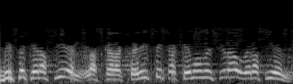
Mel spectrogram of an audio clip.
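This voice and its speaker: The speech moves at a fairly quick pace, with noticeable noise in the background. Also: man. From Colombia and Venezuela (missionary parents). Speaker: pastor. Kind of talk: sermon. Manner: conversational, engaging audience with questions; some hesitations and repetitions.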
